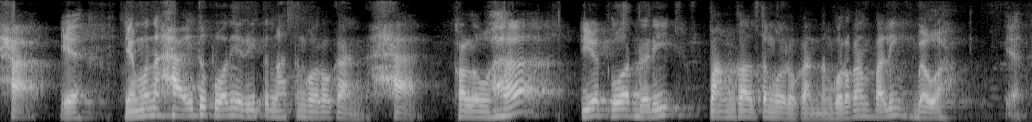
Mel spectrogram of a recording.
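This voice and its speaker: A man teaching careful recitation, slowly drawing out each verse before explaining it briskly, tagging "ya" onto nearly every phrase and clearing his throat now and then. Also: on the high side, dark tone, highs cut off. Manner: adds "ya" as a tag after nearly every phrase. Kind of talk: tajwid lesson with slow demonstration recitation.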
